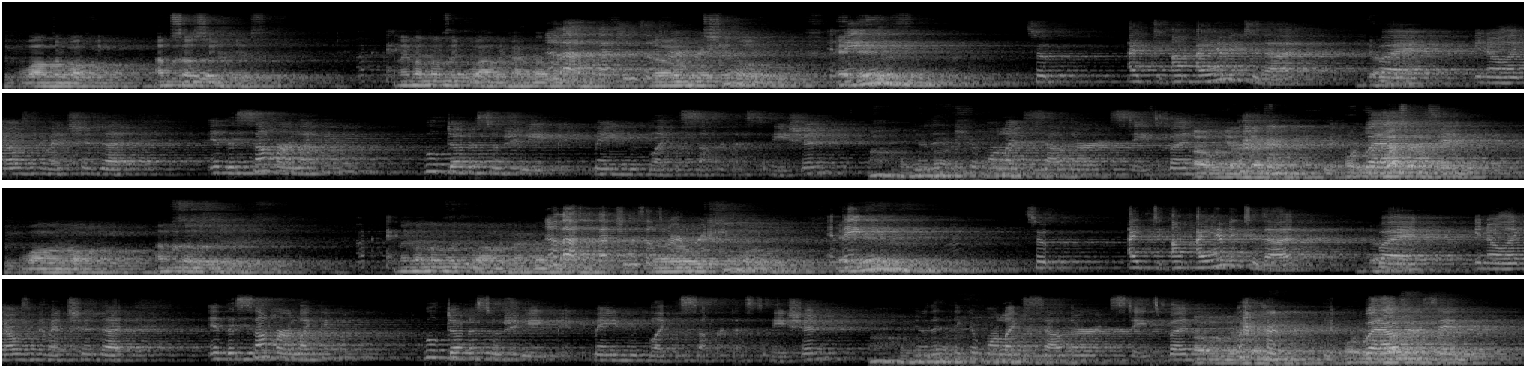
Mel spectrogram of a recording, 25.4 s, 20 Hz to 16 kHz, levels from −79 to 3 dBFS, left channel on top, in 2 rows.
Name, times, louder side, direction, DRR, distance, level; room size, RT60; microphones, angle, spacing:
voice 1, 0.1-1.0 1.3-2.2 3.2-5.0 5.4-7.7 11.3-11.6 19.9-21.3 22.6-24.8, left 1 dB, 55° left, 0 dB, 6.2 m, -31 dB
voice 2, 4.5-5.9 6.9-7.2 7.8-8.1 8.5-8.7 9.4-10.8 11.5-11.8 12.3-14.0 14.4-15.6 16.2-19.6 20.3-22.6 23.0-23.3 23.7-24.8, right 2 dB, 25° right, 0 dB, 2.7 m, -32 dB
24.5 x 22.5 x 9.4 m, 2.8 s
head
